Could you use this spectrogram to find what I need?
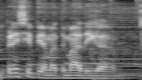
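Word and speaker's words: Principia Mathematica: Sí, Principia Matemática se puede decir también llevado al castellano porque no tiene una traducción literal, es más que nada un juego... – Ajá, la H esa es la que está fuera del latín, ¿no? – Exactamente, está fuera del latín, o sea que se puede pronunciar libremente.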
